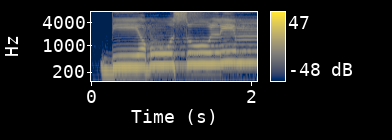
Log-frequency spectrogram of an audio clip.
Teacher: Huruf ra dibunyikan secara tafkhim sebab ra berharokat dhammah. Cara bacanya ra dibunyikan dengan tebal.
